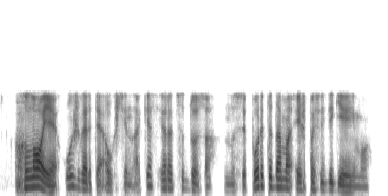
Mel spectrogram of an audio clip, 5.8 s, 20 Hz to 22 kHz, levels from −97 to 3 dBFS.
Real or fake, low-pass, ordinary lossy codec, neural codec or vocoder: fake; 3.6 kHz; Opus, 32 kbps; codec, 44.1 kHz, 7.8 kbps, Pupu-Codec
